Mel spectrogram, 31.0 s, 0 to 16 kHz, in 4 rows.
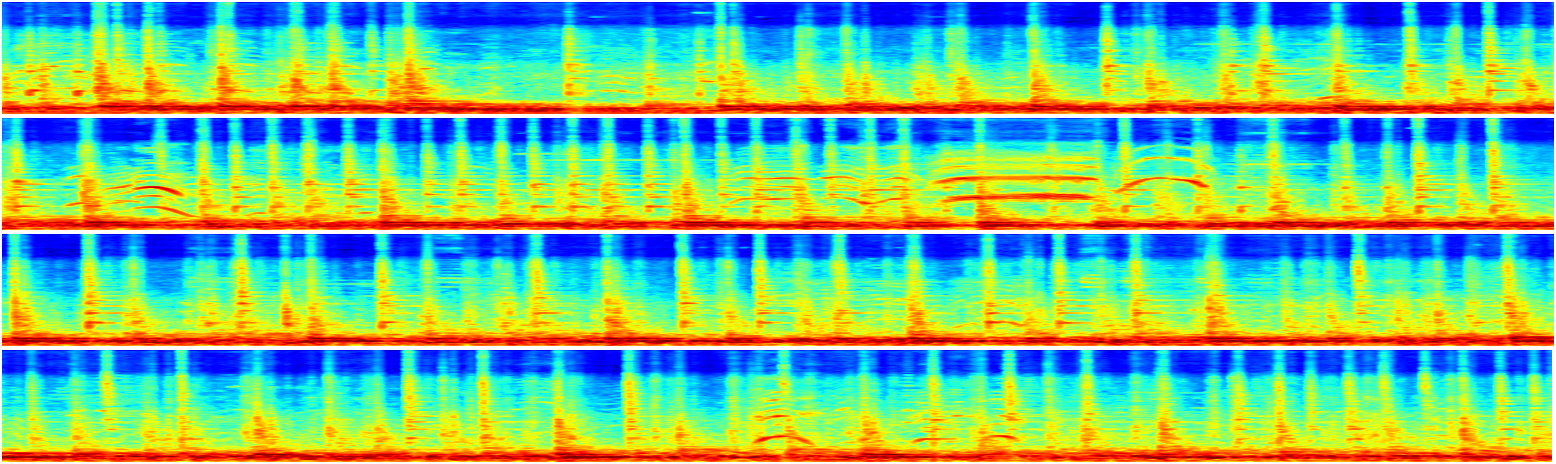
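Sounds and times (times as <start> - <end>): fast dense drumming: 0.0 - 31.0
whistle-like tones: 10.3 - 14.4.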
